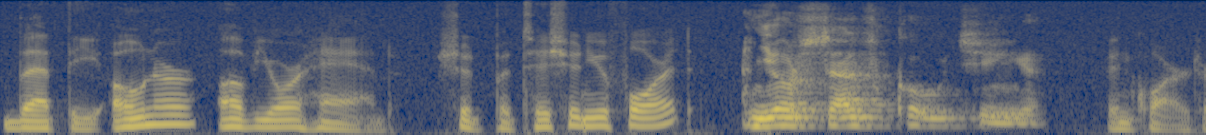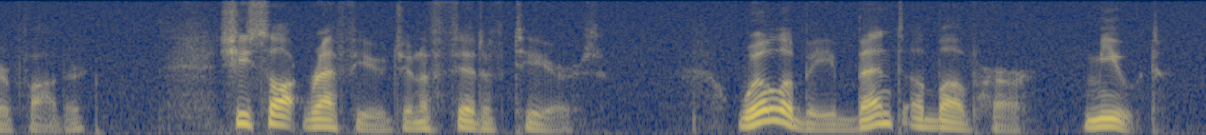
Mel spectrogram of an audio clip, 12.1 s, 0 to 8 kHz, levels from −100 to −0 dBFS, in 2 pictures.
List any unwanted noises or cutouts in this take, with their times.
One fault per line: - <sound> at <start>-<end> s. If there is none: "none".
- cough at 3.7-5.3 s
